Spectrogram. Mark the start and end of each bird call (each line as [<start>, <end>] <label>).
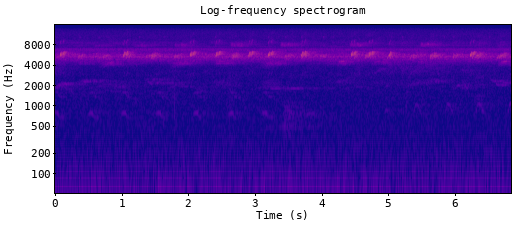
[0.00, 6.85] Black-tailed Trogon (Trogon melanurus)
[0.00, 6.85] Hauxwell's Thrush (Turdus hauxwelli)
[0.00, 6.85] Little Tinamou (Crypturellus soui)
[3.04, 4.24] Gray-fronted Dove (Leptotila rufaxilla)
[3.24, 4.04] Red-necked Woodpecker (Campephilus rubricollis)
[4.74, 6.04] Dusky-capped Greenlet (Pachysylvia hypoxantha)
